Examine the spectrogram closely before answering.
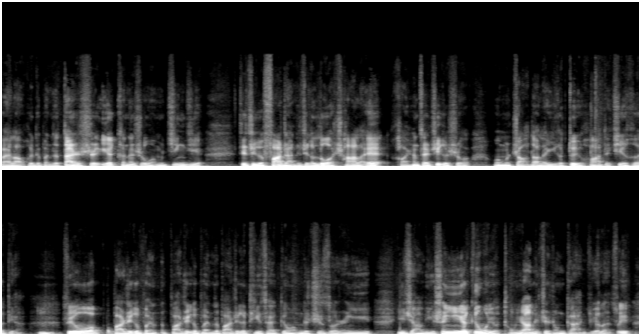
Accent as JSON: {"language": "Chinese", "region": "Shanghai", "country": "China", "said": "我发现北京人也做过我们上海人的戏啊"}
